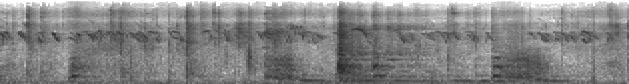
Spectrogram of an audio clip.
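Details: Baby chicks chirping in a basket, with many high, rapid peeping notes crowding together, plus low hen clucks and scattered scratching and knocking noises.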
